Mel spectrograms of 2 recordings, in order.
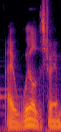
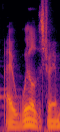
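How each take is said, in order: First: The stress falls on the word will. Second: The stress falls on the word will.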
